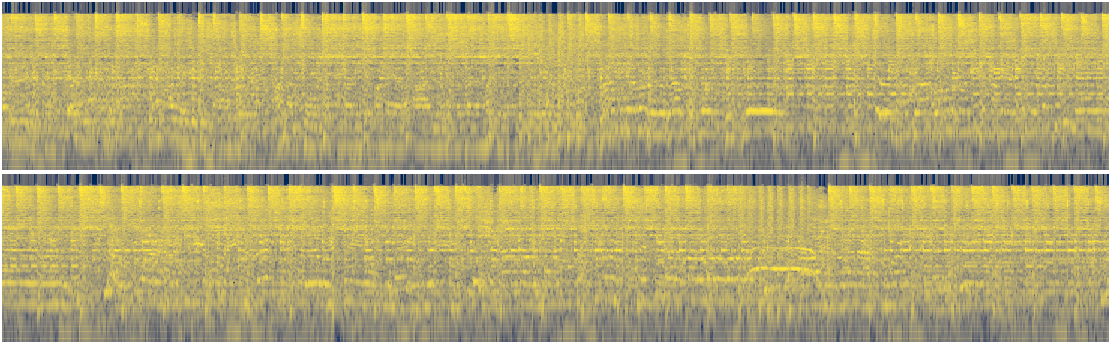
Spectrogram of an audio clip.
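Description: A rockabilly trio playing live: electric guitar over a driving drum kit and upright bass, an instrumental stretch with no singing. The music is loud and steady.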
